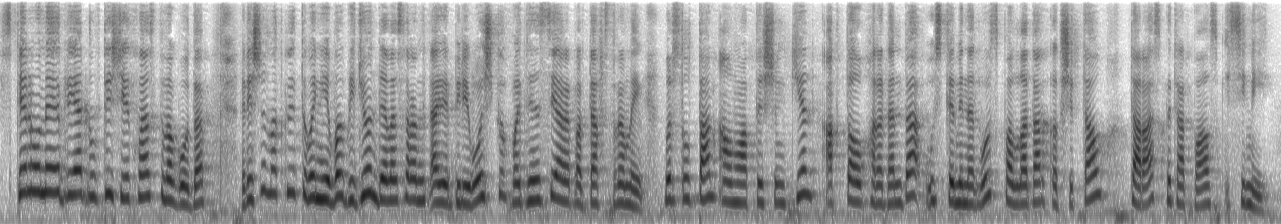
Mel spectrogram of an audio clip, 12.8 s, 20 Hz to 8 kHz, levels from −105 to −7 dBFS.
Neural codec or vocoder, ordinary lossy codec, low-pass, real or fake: codec, 16 kHz, 1 kbps, FunCodec, trained on LibriTTS, 50 frames a second; none; none; fake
